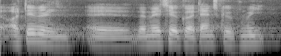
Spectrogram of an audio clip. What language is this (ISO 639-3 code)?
dan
